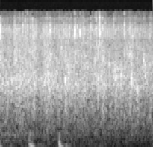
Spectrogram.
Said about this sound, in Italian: battete le mani, lodate il Signore, amen, alleluia. Facciamo un applauso a Gesù, alleluia.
